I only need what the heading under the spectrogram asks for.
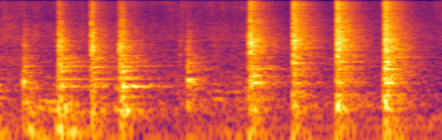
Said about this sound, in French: Un peu de vaisselle et un peu d'entretien courant. Mmh. Bah oui, les grilles de la hotte.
